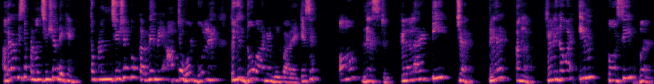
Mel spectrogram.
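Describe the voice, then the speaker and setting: A man's voice: very high-pitched, warm tone. A man teaching a grammar class. He repeats key points and asks questions that he then answers himself. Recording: roomy, distant mic.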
